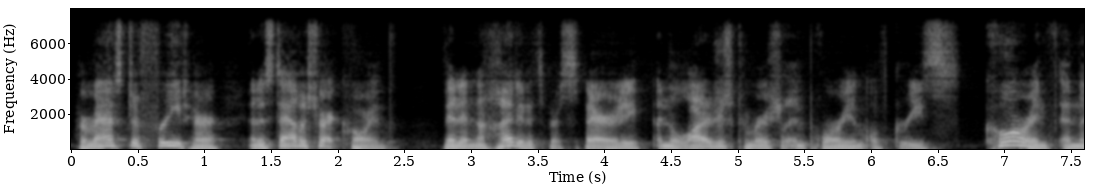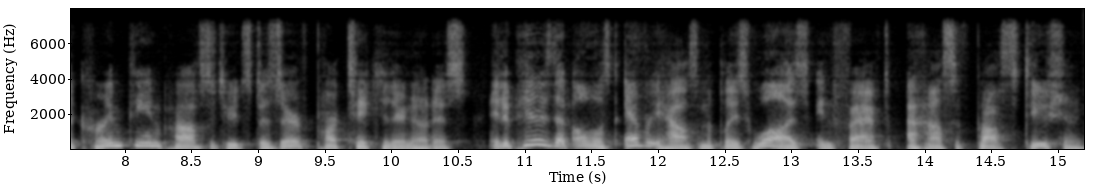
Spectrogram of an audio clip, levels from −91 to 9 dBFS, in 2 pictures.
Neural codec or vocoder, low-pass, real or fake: codec, 44.1 kHz, 2.6 kbps, DAC; 7.2 kHz; fake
